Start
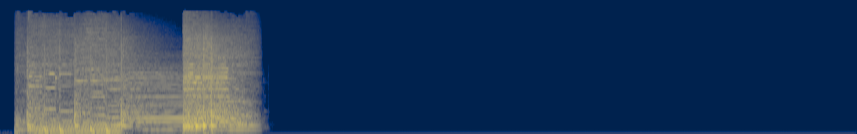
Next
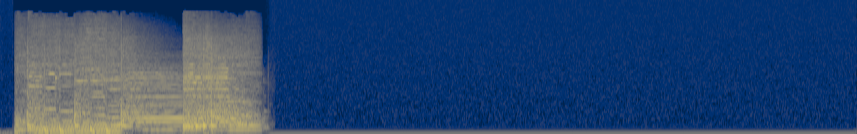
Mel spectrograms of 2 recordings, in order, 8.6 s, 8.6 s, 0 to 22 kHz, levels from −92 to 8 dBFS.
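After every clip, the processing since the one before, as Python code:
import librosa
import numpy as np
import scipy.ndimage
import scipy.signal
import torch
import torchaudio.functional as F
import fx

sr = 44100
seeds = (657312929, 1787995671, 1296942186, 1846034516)

y = fx.env_flatten(x, sr, amount_pct=50)
y = y * 10.0 ** (-3.5 / 20.0)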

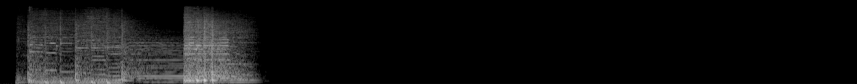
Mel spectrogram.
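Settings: y = fx.upward_expand(x, sr, threshold_db=-32.0, expansion=2.5)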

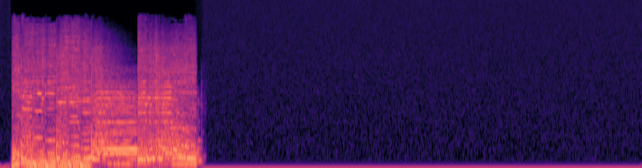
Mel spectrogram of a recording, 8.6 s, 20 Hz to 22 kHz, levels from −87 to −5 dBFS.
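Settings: y = fx.env_flatten(x, sr, amount_pct=100)
y = y * 10.0 ** (-7.0 / 20.0)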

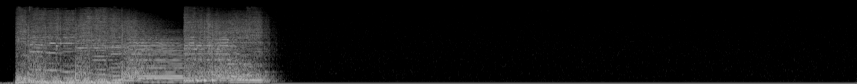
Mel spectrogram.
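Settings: y = fx.echo_feedback(x, sr, ms=76, feedback_pct=24, wet_db=-10.0)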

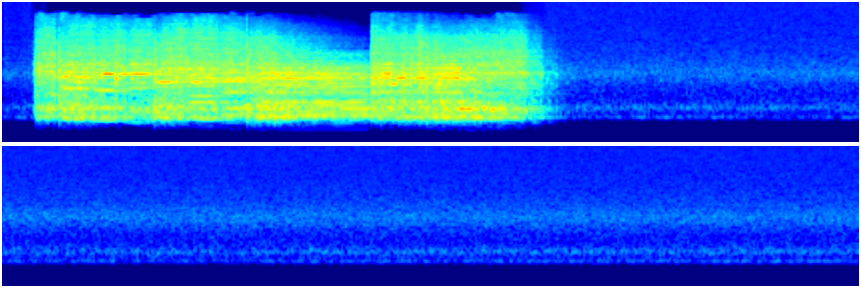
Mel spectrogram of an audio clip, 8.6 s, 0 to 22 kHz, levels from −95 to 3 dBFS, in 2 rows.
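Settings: y = scipy.signal.sosfilt(scipy.signal.cheby1(6, 9, 700.0, 'highpass', fs=sr, output='sos'), x)
y = y * 10.0 ** (6.0 / 20.0)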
